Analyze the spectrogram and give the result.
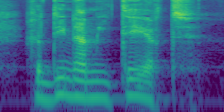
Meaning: past participle of dynamiteren
- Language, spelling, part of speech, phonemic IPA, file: Dutch, gedynamiteerd, verb, /ɣəˌdinamiˈtert/, Nl-gedynamiteerd.ogg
